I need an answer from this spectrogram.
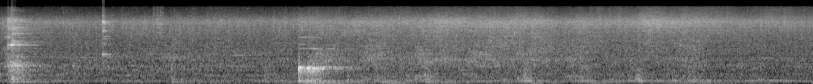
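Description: Button mushrooms, just added to sautéed onion and tomato, sizzling in oil in a metal kadai as a wooden spatula stirs them. The spatula knocks against the pan a few times, loudest about three seconds in.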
